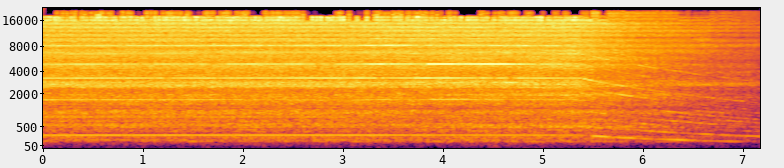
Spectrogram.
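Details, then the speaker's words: Rainbow E2 Gold canister vacuum after a motor rebuild, parts washed and lower bearing repacked: steady high-pitched motor whine that winds down smoothly when switched off; sounds as it should, with less unit vibration than before. "it sounds a lot better it sounds like it should now and it also the the main unit doesn't vibrate as much anymore"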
